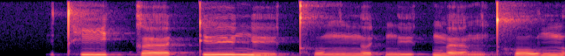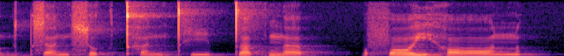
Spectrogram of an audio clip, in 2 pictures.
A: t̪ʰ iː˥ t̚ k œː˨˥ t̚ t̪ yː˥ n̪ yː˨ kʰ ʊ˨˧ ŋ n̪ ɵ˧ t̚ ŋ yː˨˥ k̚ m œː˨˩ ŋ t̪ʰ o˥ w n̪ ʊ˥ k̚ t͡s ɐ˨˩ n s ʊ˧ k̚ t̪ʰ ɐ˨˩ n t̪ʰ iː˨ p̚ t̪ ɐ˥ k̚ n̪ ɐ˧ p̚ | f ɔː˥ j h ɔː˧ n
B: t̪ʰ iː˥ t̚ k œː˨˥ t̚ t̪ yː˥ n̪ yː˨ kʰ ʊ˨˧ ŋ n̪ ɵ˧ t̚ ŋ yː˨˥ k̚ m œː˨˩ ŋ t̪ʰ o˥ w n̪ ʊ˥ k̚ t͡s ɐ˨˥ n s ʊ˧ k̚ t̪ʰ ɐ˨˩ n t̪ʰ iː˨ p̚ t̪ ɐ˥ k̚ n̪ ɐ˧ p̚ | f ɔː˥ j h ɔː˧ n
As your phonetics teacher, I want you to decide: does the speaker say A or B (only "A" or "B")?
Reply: B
